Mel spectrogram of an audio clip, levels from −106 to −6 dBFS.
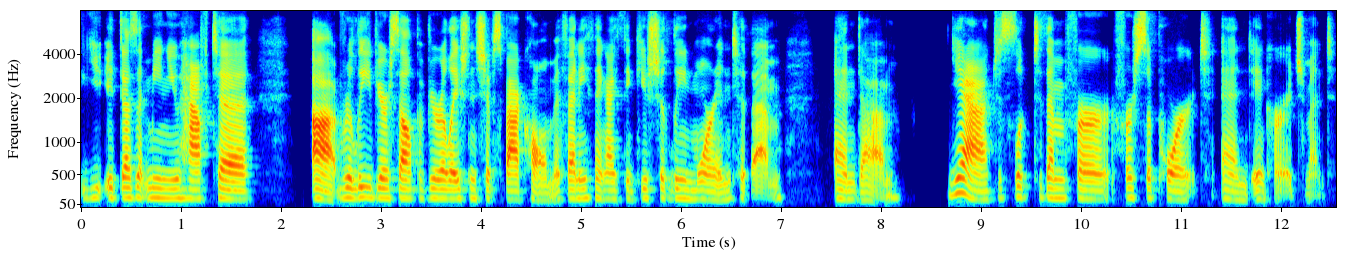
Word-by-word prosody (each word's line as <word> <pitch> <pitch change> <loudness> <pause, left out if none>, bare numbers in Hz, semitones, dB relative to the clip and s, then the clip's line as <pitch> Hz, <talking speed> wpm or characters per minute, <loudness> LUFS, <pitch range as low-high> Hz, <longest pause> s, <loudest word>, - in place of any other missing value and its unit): y 145 +2 -13
it 150 0 -8
doesn't 155 0 +1
mean 145 -1 -7
you 140 0 -6
have 135 -1 +2
to, 130 -3 +1 0.6
uh, - - +8
relieve 150 +1 -5
yourself 145 -1 +5
of 140 +1 -17
your 140 - -3
relationships 135 0 +4
back 125 -1 +2
home. 110 -1 -5
If - - -7
anything, 140 0 -5
I 130 - -3
think 130 0 -12
you 145 - -7
should 140 +1 -1
lean 140 -2 -8
more 130 -1 -4
into 120 +4 -7
them, - - -5 0.5
and, 125 -3 -6
um, 150 +5 -6 0.5
yeah, 195 - +3
just 140 +5 +5
look 160 0 -7
to 160 - -2
them 145 -1 -4
for 130 -2 0
for 150 - -1
support 140 -4 +1
and 120 -5 -9
encouragement. - - -8
140 Hz, 175 wpm, -27 LUFS, 130-145 Hz, 0.6 s, uh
